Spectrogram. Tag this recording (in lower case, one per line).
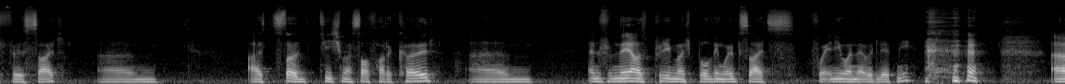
speech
